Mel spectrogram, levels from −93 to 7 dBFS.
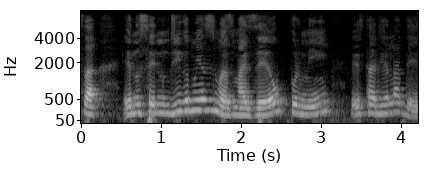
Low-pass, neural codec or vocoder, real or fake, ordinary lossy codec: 7.2 kHz; none; real; none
